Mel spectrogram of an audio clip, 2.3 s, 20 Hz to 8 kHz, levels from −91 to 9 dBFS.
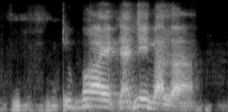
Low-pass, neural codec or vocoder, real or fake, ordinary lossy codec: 7.2 kHz; codec, 16 kHz in and 24 kHz out, 0.6 kbps, FireRedTTS-2 codec; fake; Opus, 32 kbps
